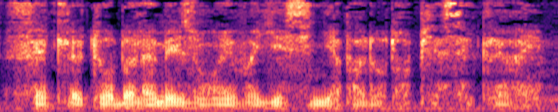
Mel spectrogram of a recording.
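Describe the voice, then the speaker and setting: Terse stakeout policeman, deep and very raspy, hushed grumbling, radio crime drama. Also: level tone, fast talker, lo-fi sound, exaggerated voice. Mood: hushed, tense. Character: police officers on a tense night stakeout.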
